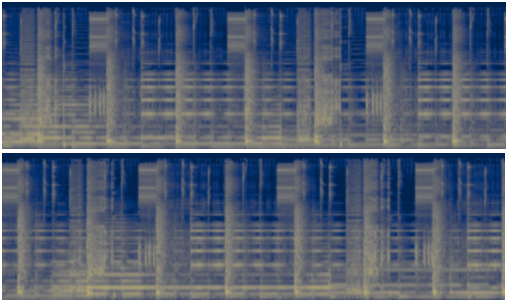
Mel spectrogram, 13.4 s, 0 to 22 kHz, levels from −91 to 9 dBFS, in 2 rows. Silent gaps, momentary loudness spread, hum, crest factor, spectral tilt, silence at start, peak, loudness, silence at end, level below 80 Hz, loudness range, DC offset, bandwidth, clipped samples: none; 7 LU; none; 18 dB; -3.5 dB/octave; 0 s; -6 dBFS; -24 LUFS; 0 s; -52 dBFS; 1 LU; under 0.1%; 19 kHz; under 0.1%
